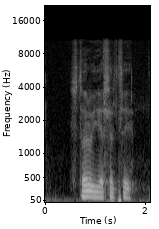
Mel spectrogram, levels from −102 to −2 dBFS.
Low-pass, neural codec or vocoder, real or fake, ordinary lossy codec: 10.8 kHz; none; real; AAC, 48 kbps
